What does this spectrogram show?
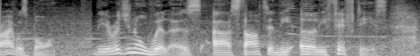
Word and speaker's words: Willers: So W-I-L-L-E-R-S. For a Frenchman is wheelers. For us, it's willers.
